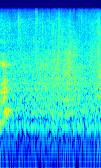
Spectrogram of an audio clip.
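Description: Chopped tomatoes and onions sizzling steadily in butter in an uncovered frying pan.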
